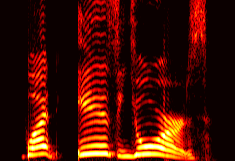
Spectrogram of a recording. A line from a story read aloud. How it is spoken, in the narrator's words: I yell directly into her ear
